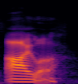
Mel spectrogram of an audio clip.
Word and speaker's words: Aella: A-Y-L-A? – A-E-L-L-A. But it's pronounced Isla.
